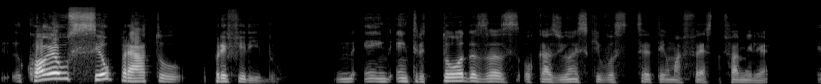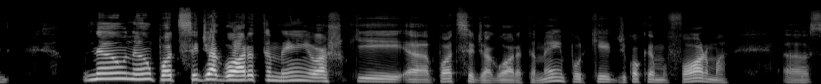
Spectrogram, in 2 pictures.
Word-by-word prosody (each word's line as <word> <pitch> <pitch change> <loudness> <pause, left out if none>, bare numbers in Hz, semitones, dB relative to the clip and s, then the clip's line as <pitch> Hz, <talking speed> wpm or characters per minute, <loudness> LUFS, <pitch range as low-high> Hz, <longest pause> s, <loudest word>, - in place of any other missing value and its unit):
Eh, 315 +3 -20
qual 200 +5 +8
é 265 - +13
o 270 0 +4
seu 235 0 +5
prato 145 - 0 0.3
preferido? 100 - -5 0.8
En 135 -1 -9
entre 145 -3 -7 0.2
todas 160 -4 +1
as 135 -6 -6
ocasiões 120 -1 -8
que 120 - -15
você 110 +1 -13
tem 115 - -13
uma 105 -2 -12
festa - - -13
familiar? 100 -4 -10 0.5
E 110 - -20
de 110 - -21 0.7
não, 255 +4 +3
não, 245 0 +2
pode 215 +1 +1
ser 220 0 -1
de 230 +3 +4
agora 210 -1 +6
também, 190 -2 -5
eu 160 - 0
acho 155 -1 -2
que, 135 -5 -6
hã, 110 -1 -5
pode 135 +1 -5
ser 140 - -7
de 105 -1 -11
agora, 95 0 -7
também, 150 - -9
porque 125 0 -10
de 110 +1 -17
qualquer 120 - -8
uma 105 - -12
m - - -22
forma, 120 - -4 0.6
hã, 100 0 -13
135 Hz, 155 wpm, -22 LUFS, -, 0.8 s, é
